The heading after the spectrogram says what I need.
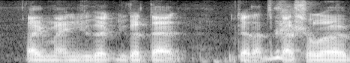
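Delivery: ordinary delivery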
